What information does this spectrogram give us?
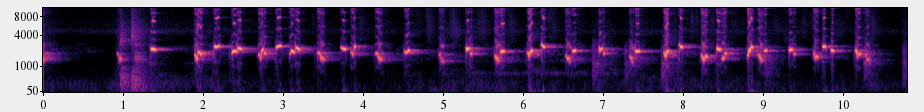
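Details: Yellow-vented bulbul delivering a steady stream of short whistled phrases, dipping and rising, about two per second after a brief rustle at the start; meant to goad other bulbuls into energetic singing.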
